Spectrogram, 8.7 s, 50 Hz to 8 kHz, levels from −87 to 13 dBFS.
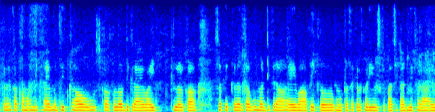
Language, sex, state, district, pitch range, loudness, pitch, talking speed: Hindi, female, Bihar, Darbhanga, 205-215 Hz, -16 LUFS, 210 Hz, 255 wpm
